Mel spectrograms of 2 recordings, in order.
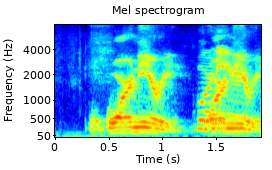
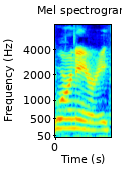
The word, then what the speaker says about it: Guarnieri: Guarnieri or Guarnieri? Or none? Guarnieri. Guarnieri. There you go.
